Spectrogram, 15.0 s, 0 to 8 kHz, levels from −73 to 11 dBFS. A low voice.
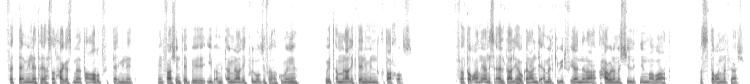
Yes: low, 105 Hz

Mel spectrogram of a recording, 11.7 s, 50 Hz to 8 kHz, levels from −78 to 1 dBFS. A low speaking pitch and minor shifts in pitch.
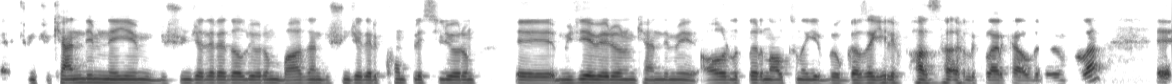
Yes: low, 110 Hz; narrow, 1.2 semitones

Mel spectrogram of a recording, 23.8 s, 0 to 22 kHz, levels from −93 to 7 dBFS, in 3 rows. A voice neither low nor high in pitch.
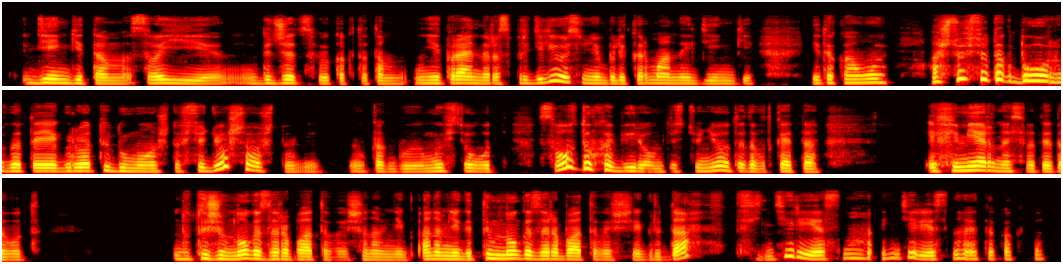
Yes: medium, 155 Hz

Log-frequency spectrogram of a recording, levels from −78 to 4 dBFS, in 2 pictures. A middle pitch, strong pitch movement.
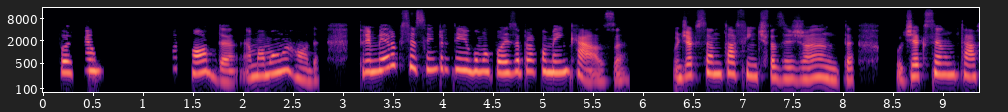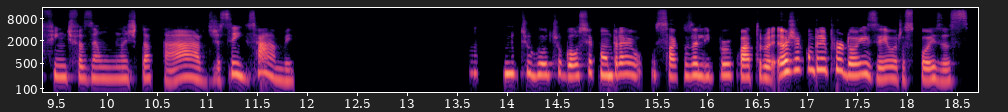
No: high, 235 Hz; wide, 6.0 semitones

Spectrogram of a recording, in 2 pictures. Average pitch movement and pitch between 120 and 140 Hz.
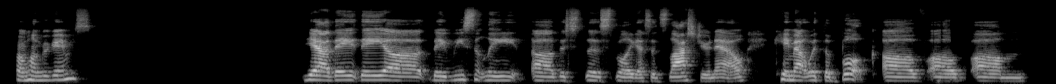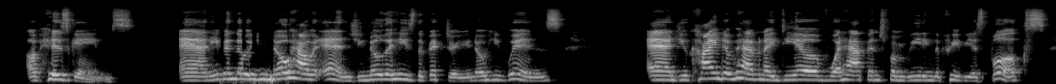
No: average, 3.6 semitones; high, 195 Hz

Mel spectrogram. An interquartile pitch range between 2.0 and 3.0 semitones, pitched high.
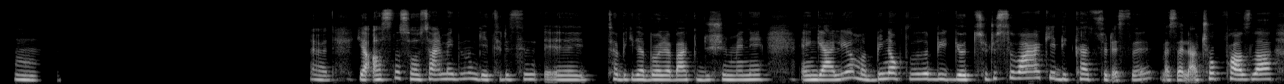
Yes: narrow, 2.4 semitones; high, 225 Hz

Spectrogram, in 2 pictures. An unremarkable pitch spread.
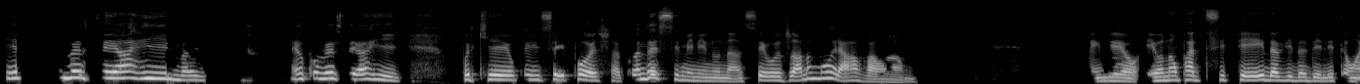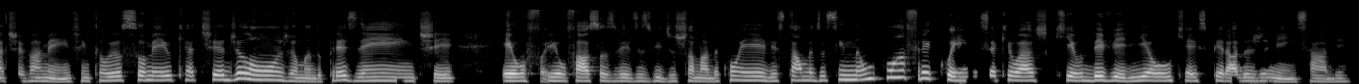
Yes: average, 4.9 semitones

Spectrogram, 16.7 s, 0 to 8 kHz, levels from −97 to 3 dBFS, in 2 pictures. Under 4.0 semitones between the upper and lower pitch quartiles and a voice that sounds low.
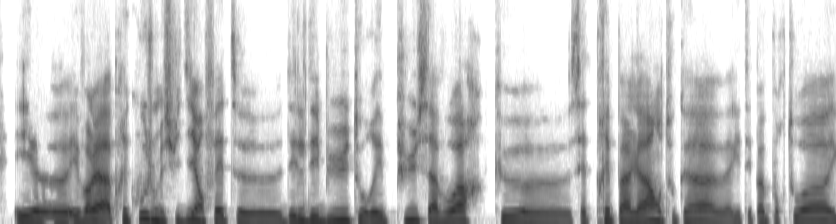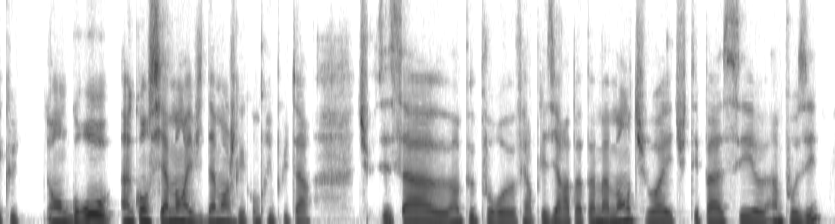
No: narrow, 2.5 semitones; medium, 165 Hz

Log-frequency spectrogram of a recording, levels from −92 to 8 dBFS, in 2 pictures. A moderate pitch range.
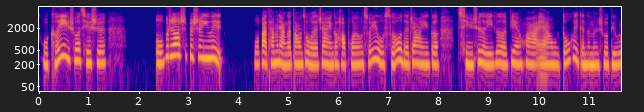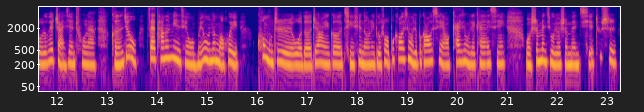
Yes: average, 3.2 semitones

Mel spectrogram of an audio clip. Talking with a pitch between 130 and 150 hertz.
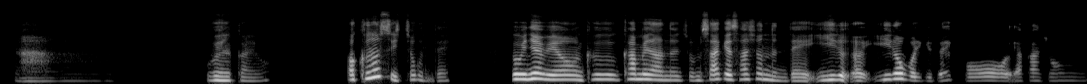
No: high, 195 Hz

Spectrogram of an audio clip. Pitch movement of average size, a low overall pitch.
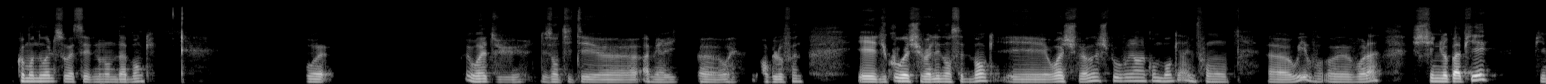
Yes: average, 3.5 semitones; low, 125 Hz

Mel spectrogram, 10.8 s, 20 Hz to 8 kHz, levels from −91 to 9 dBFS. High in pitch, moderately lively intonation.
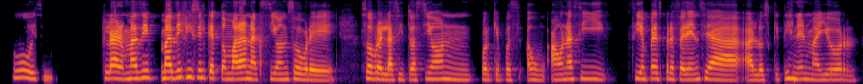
Yes: high, 205 Hz; average, 3.0 semitones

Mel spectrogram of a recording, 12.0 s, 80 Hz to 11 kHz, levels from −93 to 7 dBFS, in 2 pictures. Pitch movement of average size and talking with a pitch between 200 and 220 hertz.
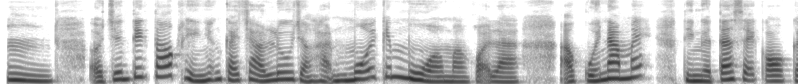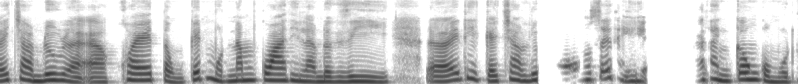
No: average, 4.7 semitones; high, 230 Hz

